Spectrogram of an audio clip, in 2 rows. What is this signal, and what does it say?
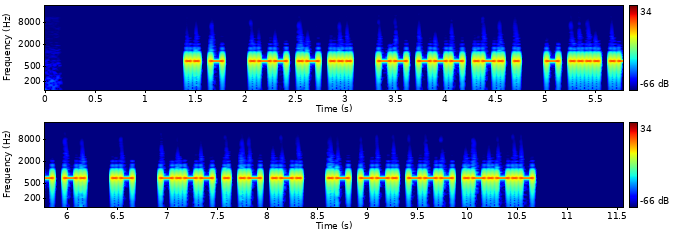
Morse code, heard as a keyed tone, about 32 wpm, 700 Hz. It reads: IT WAS MORE THAN A YEAR AGO.
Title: Sentences from Top 1000 Words - Review Part 3 - 30wpm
